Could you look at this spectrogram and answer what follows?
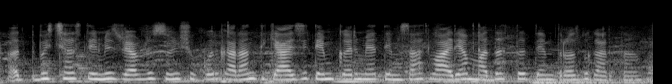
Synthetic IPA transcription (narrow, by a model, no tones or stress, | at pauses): bɨt͡ʃʰast̪emisɾaʋɾɨsunʃukəɾkɐɾant̪ikʲaːd͡ʑit̪emʲkəɾmʲjat̪emsaːt̪ʰʋaːɾjamɐd̪ɐt̪ːɨt̪emt̪ɾosbɨkɐɾt̪a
